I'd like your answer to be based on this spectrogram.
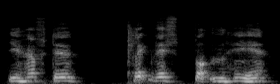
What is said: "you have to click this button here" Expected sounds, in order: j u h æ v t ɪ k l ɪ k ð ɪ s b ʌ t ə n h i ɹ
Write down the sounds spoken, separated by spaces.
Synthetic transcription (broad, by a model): j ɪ h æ f t ɪ k l ɪ k ð ɪ s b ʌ t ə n h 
